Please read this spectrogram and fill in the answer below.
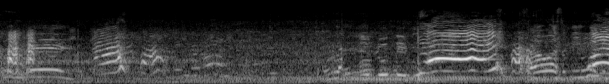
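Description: Several high-pitched young voices calling and shouting over one another, with one long drawn-out call about four seconds in, the loudest.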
